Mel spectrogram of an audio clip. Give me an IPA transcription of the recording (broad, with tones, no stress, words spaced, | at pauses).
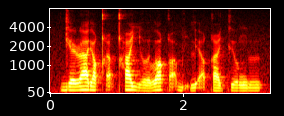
ɡʲɛ˧ɭa˥ɾʲɔ˧qʰḭ˥ qʰɛ˥ʎɤ˩ lɔ˥qa̰˥bḭ˩ lʲa̰˧qi˩kʲo˧ŋɯ˧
